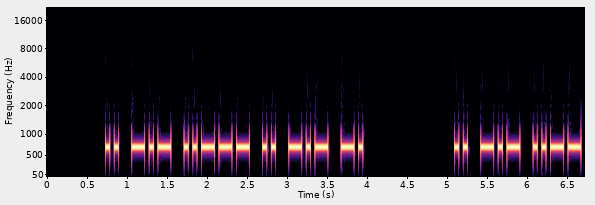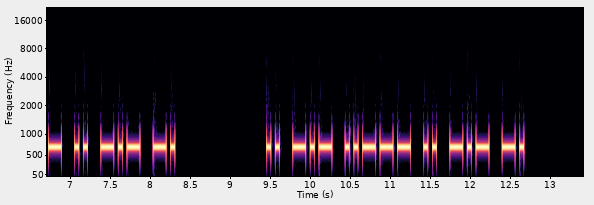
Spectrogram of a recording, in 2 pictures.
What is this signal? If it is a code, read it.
Morse code, heard as a keyed tone, about 22 wpm, 700 Hz. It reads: IK2IKN IK2IKN IK2IKN
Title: DXCC-100 Call Signs - 6 Characters - Repeated 3x - 22wpm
